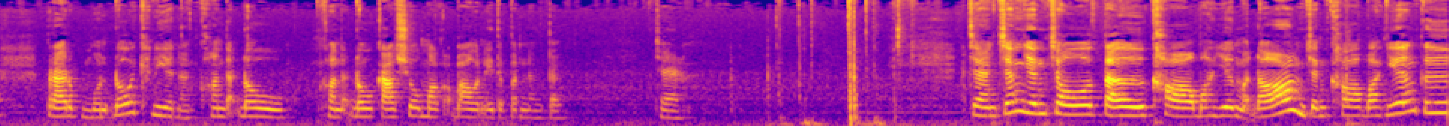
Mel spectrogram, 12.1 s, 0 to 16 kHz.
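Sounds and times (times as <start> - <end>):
keyboard or mouse clicks: 6.4 - 7.6.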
